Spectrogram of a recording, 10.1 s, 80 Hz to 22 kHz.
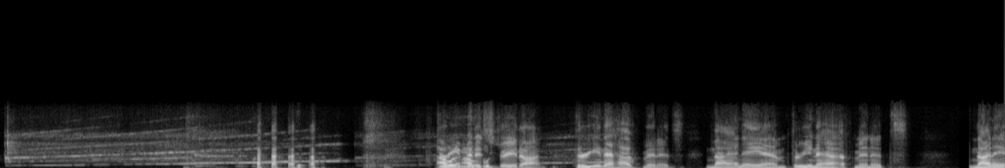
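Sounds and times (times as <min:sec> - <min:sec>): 
building alarm siren wailing with rising electronic tone: 0:00.0 - 0:06.3
speech: 0:01.8 - 0:09.1, 0:09.7 - 0:10.0
laughter: 0:01.9 - 0:08.9.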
